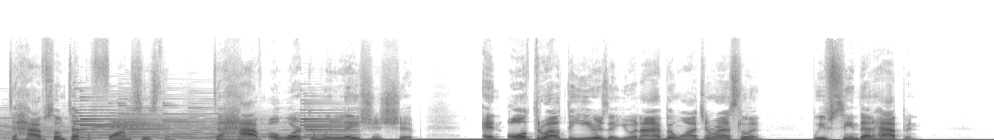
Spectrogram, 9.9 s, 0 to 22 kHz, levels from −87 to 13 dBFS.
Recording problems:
background music; loud; throughout; 8 dB below the speech

